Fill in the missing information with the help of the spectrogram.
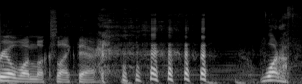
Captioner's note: laughs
